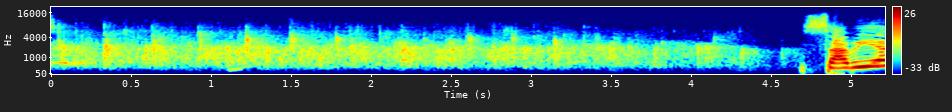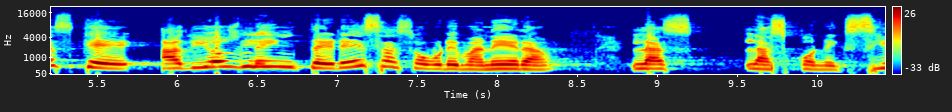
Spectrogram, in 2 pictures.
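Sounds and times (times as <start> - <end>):
audience applause: 0.0 - 4.7
speech: 4.7 - 10.4.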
